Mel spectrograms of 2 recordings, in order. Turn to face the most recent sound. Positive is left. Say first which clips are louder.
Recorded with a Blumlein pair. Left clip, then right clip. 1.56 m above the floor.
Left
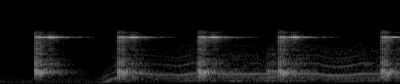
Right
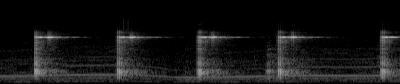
# right 6 dB
turn(degrees=-70)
